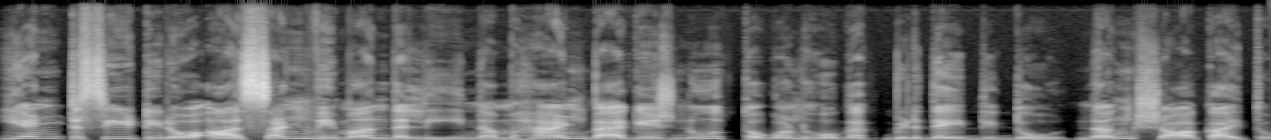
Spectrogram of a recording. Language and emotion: Kannada, surprised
